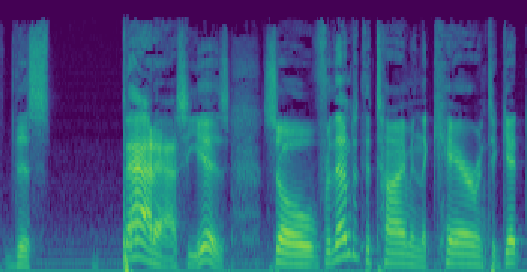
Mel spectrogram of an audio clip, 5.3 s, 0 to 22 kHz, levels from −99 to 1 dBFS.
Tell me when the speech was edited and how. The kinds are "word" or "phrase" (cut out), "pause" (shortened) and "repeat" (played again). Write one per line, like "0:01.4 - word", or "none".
0:02.0 - word
0:03.6 - word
